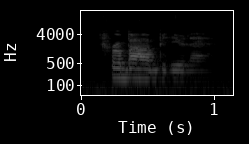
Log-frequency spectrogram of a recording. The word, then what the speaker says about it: probabile: So it's just like the English. If you think of the English, probable, and then you make each of those vowels more Italian sounding, so probabil, and then you pronounce the E that we don't pronounce in English, probabile.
